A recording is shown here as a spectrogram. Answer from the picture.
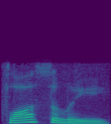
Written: flossily

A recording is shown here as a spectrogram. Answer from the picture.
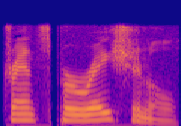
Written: transpirational

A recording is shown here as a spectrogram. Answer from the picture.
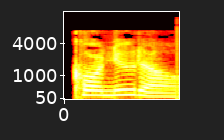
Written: cornuto

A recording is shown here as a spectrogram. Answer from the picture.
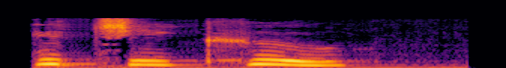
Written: hitchykoo

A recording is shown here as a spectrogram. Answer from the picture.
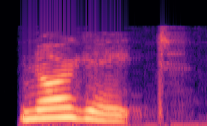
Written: Norgate

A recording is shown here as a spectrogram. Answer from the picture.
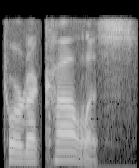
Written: torticollis

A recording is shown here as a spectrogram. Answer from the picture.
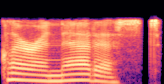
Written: clarinettist

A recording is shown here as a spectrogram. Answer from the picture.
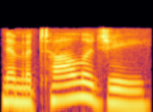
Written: nematology

